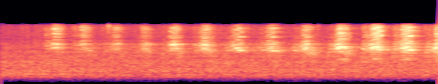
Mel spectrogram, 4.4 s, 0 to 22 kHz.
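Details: Peregrine falcons at Venlo, Netherlands, on 21 May 2024, while the chicks are being taken for ringing: fairly faint, harsh, rasping notes repeated about three times a second in a steady series, over a soft background hiss.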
